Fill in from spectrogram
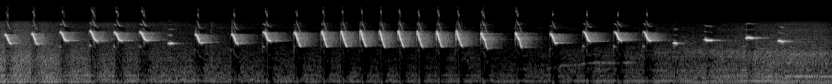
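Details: A gacor black-headed bulbul fires a long burst of sharp falling whistles, roughly four per second. The notes slow and thin into a few softer chirps near the close. A low hum runs beneath.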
